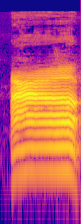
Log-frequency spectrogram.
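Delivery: آ stretched for one alif length; long drawn aa. Shown as a demonstration. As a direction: hold آ out long. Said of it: "اتنا دراز کریں".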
